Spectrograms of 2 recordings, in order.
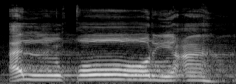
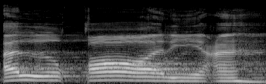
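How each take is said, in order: First: The qaf is said with the lips pushed forward. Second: The qaf is said with the mouth simply open. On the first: The speaker calls it wrong. "dengan memonyongkan mulutnya" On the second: The speaker calls it right. "maka mulutnya cukup dibuka"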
